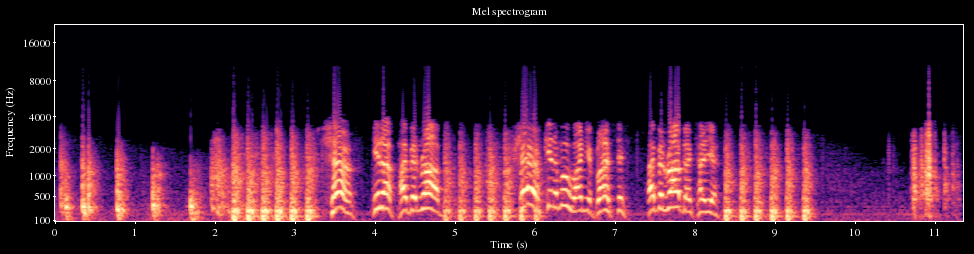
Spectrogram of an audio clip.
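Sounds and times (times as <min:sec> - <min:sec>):
heavy urgent pounding on the wooden door of a home at night: 0:00.0 - 0:03.4, 0:04.8 - 0:06.2, 0:08.4 - 0:09.6
speech: 0:03.5 - 0:05.0, 0:05.8 - 0:08.4.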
